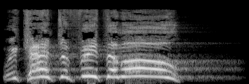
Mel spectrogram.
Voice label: caves eng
